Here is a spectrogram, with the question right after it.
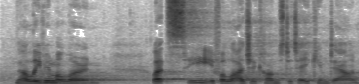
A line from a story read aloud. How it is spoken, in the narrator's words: he said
